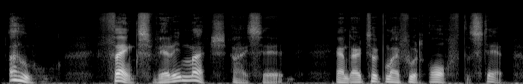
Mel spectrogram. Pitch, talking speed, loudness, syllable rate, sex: 115 Hz, 160 wpm, -21 LUFS, 3.9 syllables/s, male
